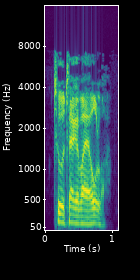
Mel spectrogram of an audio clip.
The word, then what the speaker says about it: Tua Tagovailoa: How do you say it? – Tua Tagovailoa.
